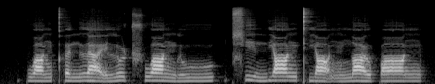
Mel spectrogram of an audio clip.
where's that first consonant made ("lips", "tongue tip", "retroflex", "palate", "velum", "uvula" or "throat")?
lips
